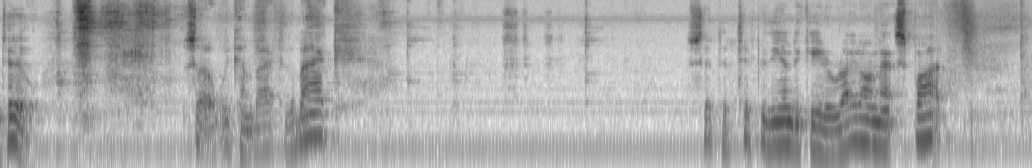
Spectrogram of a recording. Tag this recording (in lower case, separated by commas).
speech, tools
